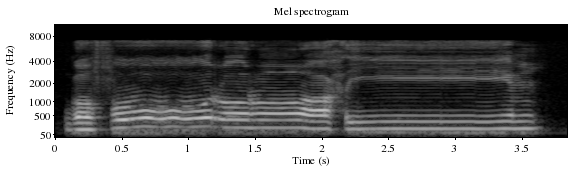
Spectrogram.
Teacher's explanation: Maka secara awalan bacanya ghafurun rahim. Tetapi karena dibaca menggunakan hukum bacaan idgham, bacanya menjadi ghafurur rahim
